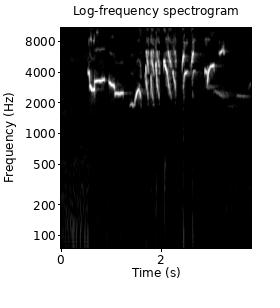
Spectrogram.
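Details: Oriental magpie-robin song, played as a lure to get captive birds singing readily: clear whistled notes sliding up and down, then a rapid burst of varied chattering and sweeping phrases, ending in a thin, level whistle against a quiet background.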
